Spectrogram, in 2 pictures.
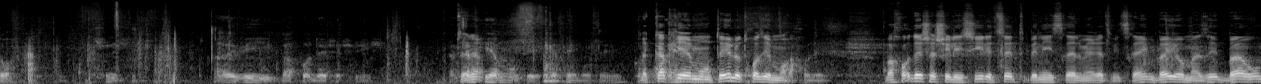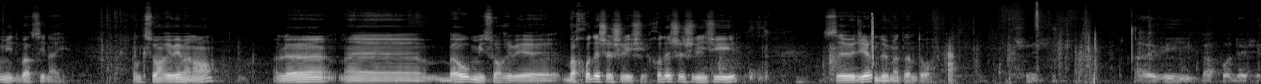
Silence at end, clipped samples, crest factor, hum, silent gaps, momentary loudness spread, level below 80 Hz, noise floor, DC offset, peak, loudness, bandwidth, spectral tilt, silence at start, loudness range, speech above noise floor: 0 s; under 0.1%; 20 dB; none; none; 21 LU; -52 dBFS; -45 dBFS; under 0.1%; 0 dBFS; -19 LUFS; 19.5 kHz; -5.5 dB/octave; 0 s; 12 LU; 25 dB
